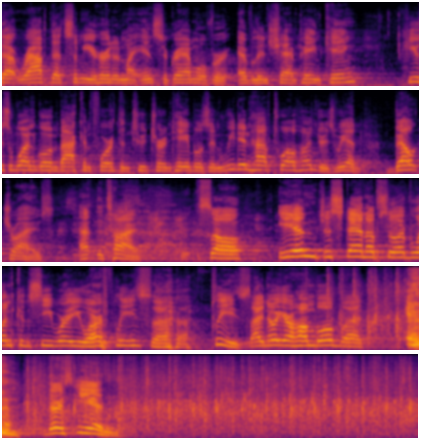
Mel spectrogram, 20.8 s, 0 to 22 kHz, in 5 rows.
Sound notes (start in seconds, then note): 8.8 laughter; 18.0 applause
